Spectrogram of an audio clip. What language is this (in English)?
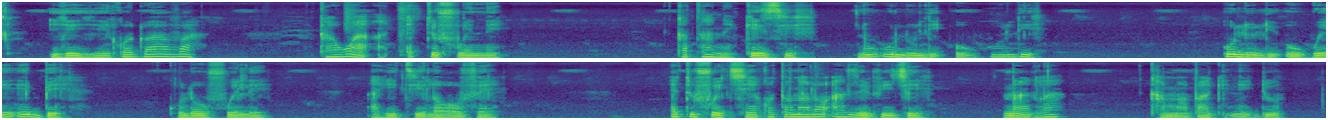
Ikposo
